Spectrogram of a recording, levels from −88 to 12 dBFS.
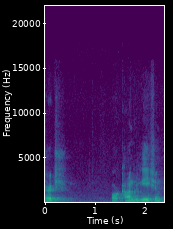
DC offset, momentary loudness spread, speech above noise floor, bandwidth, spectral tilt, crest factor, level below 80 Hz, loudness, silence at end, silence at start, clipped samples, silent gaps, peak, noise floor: under 0.1%; 13 LU; 29 dB; 15.5 kHz; -6.5 dB/octave; 20 dB; -58 dBFS; -31 LUFS; 0 s; 0 s; under 0.1%; none; -10 dBFS; -58 dBFS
